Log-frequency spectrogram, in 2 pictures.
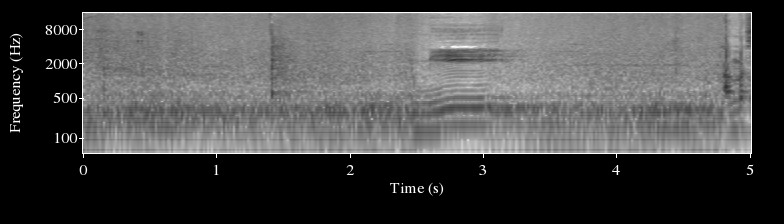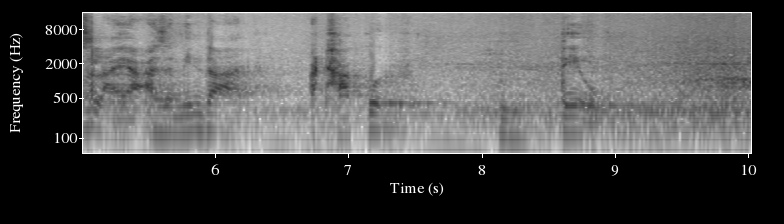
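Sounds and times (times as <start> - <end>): man talking: 2.4 - 3.4, 4.8 - 9.1.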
